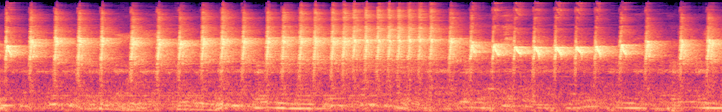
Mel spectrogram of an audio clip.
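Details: Grey-cheeked bulbul producing spaced high, scratchy notes that quicken into a fast rattling run and then slow back to evenly spaced harsh chips.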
